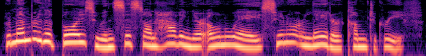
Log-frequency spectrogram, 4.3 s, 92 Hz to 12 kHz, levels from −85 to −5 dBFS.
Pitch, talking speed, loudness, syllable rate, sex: 245 Hz, 225 wpm, -17 LUFS, 5.4 syllables/s, female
